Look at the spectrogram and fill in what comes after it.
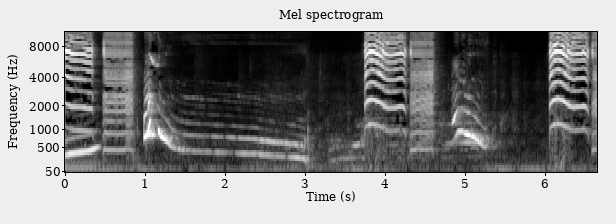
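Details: Siberian husky howling in a singing manner: a yowl breaks into a long, smoothly falling howl lasting about two seconds, followed by several shorter arched yowls rising and dropping in pitch.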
